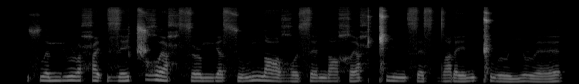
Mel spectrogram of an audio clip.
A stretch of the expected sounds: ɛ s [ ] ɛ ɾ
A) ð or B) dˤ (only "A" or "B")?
B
